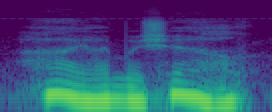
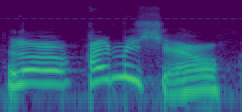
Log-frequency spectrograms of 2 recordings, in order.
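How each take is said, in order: First: It is said in a plain, natural voice. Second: It is said in a Marvin the Martian voice.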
